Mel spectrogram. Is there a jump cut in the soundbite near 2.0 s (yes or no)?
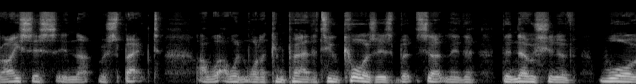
yes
